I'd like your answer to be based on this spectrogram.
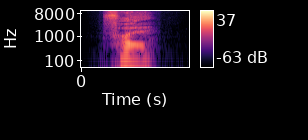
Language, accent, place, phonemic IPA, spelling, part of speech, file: German, Germany, Berlin, /fɔl/, voll, adjective / adverb, De-voll.ogg
- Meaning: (adjective) 1. full; filled 2. full (not hungry anymore) 3. drunk; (adverb) 1. fully 2. very; quite; really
